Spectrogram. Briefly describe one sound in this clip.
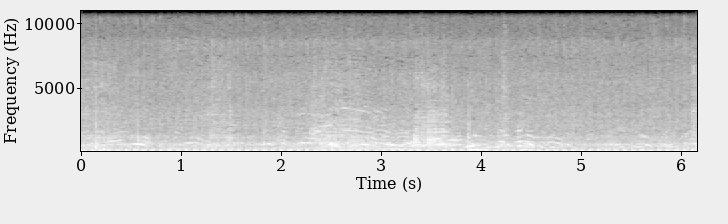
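A crowd of men shouts and chatters nearby.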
